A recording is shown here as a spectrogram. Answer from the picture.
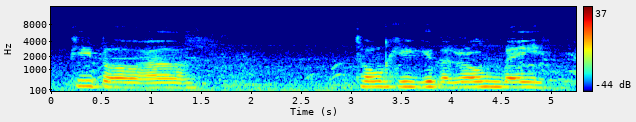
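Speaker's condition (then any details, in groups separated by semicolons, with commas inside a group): Multiple sclerosis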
